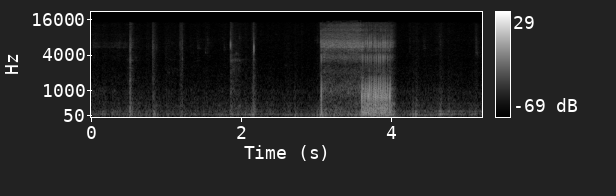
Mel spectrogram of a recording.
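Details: Pug snoring after a long day at the veterinary clinic and running around: faint snuffling breaths, then one loud, harsh, noisy breath of about a second; snorting snore.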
